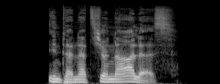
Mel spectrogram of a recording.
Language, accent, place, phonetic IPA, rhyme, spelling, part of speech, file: German, Germany, Berlin, [ˌɪntɐnat͡si̯oˈnaːləs], -aːləs, internationales, adjective, De-internationales.ogg
- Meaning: strong/mixed nominative/accusative neuter singular of international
